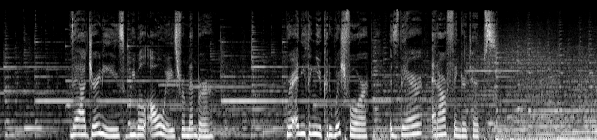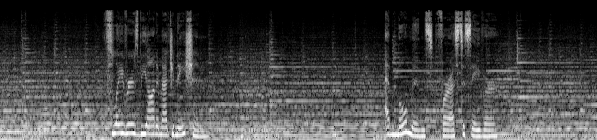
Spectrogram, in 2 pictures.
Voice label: Asian English Sophisticated; Qatar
